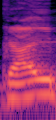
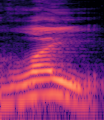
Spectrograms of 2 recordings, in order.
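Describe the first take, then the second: First: The vowel is an open 'aa' sound. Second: The vowel is a rounded 'o' sound. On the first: The speaker calls it wrong. "এখানে গাই বলবেন না" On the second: The speaker calls it right. "বলতে হবে গয়"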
